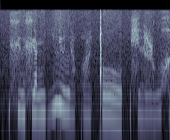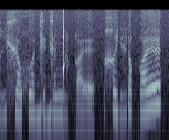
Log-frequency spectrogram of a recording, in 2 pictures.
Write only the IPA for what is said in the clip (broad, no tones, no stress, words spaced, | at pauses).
xʲɨxʲa ŋi̤lʲɨ lɛ̤qʷɛ̤ ǃo | ɕɛ̤ɮṳ χi̤xʲɒχʷɜ ɡʲɛɡʲɜŋ͡ǃɛ̤qɛ̰ | χiɾʲɛ̤ɾʊ qʷɛ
